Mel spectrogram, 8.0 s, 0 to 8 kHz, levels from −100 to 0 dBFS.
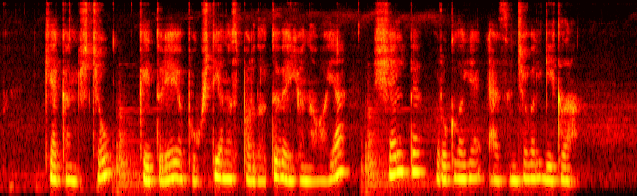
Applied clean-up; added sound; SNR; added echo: none; Piano; 20 dB; none.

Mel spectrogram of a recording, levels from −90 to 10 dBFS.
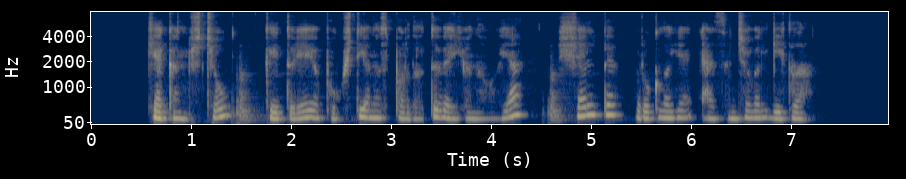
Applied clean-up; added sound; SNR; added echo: neural mask model DeepFilterNet 3.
